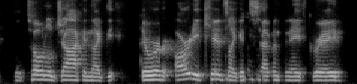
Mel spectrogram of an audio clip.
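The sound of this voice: A man speaks at a moderate pace with a fairly high pitch. His pitch moves only a little.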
